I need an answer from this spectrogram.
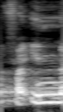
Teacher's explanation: نون مشدد ہے، غنہ ہوگا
